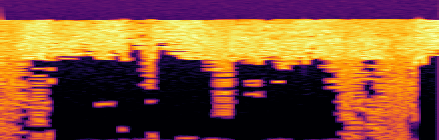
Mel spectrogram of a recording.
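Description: Very faint, muffled man's voice under a steady hiss and a low hum. The interview's sound track has nearly dropped out.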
